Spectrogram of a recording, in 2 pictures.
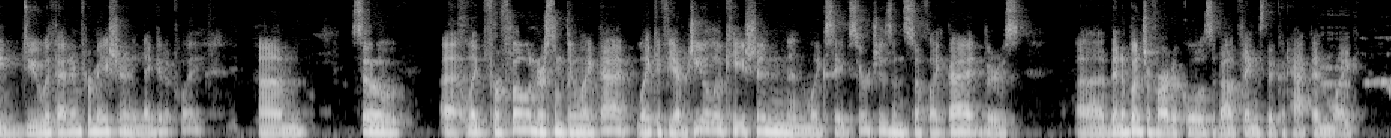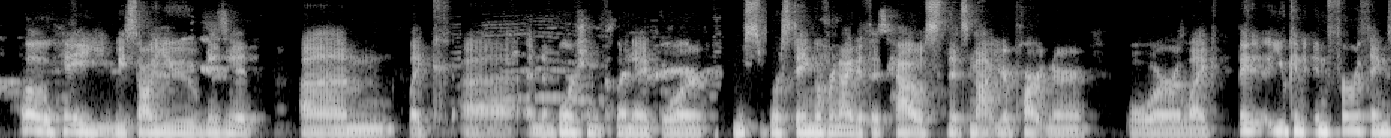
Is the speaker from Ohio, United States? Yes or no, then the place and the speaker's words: yes; Ohio, United States; moved away as an adult; also born or lived in Cleveland, Ohio; now in San Francisco Bay Area, United States; I grew up in the Midwest, largely in Ohio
